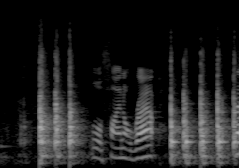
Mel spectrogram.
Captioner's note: pan thudding; pan thudding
